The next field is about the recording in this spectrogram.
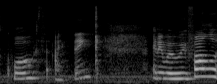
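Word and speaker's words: Kvothe: this and we follow clothes or I'm sorry quoth is that I'm pretty sure that's how you pronounce it it like gives you a pronunciation in the book it's quoth I think anyway we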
